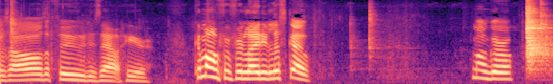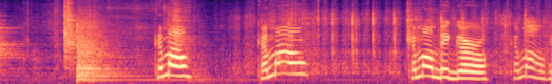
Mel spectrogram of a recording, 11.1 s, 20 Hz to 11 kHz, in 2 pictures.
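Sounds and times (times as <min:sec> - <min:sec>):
metal gate clanking and ringing: 0:05.3 - 0:07.8.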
